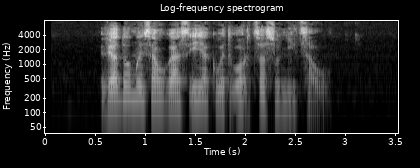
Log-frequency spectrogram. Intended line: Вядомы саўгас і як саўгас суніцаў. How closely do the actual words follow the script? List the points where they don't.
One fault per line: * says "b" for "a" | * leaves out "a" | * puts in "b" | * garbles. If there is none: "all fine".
* says "вытворца" for "саўгас"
